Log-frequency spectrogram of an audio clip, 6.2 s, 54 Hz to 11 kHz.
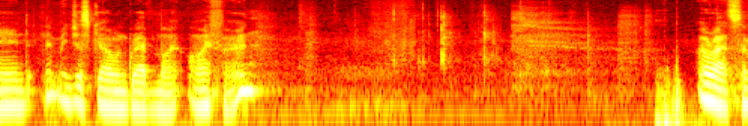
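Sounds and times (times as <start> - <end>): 
speech: 0.0 - 2.3, 5.8 - 6.2
Lightning cable being pulled from a keyboard: 3.2 - 4.2.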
